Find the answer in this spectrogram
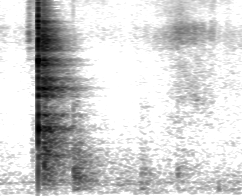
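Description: A billiard cue tip striking the cue ball firmly once, about half a second in, for a shot played with added speed. A brief fading tail of the ball rolling across the cloth follows.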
